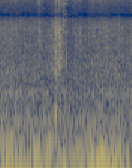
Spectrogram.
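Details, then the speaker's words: Volkswagen Beetle (vocho) engine at full throttle: deep low rumble that never climbs, bogging as if about to stall and not responding; owner suspects a dirty carburetor with a clogged jet (esprea), fuel delivery suspected, not confirmed. "A esto me refiero, voy a pisar el acelerador a fondo y como que se quiere apagar, no responde. Como que está muy sucio."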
